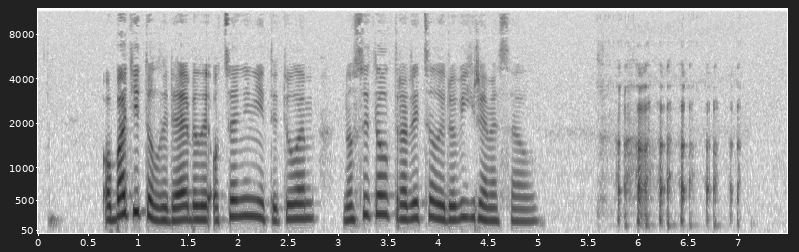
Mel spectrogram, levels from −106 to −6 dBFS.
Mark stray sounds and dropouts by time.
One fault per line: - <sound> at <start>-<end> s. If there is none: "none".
- laugh at 5.6-7.1 s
